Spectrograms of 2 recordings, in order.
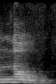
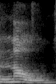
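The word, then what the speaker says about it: know: bien tenemos el verbo Nou que es saber su pasado Este es un poco difícil su pronunciación porque cuando lo ven escrito así les parece un poco difícil pero solo se dice no se lee la n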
